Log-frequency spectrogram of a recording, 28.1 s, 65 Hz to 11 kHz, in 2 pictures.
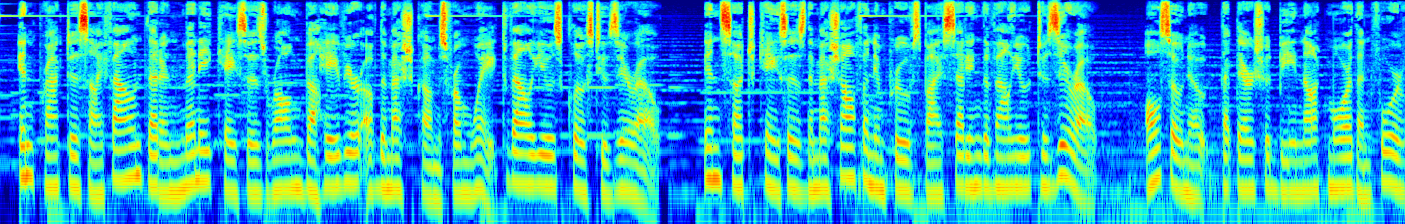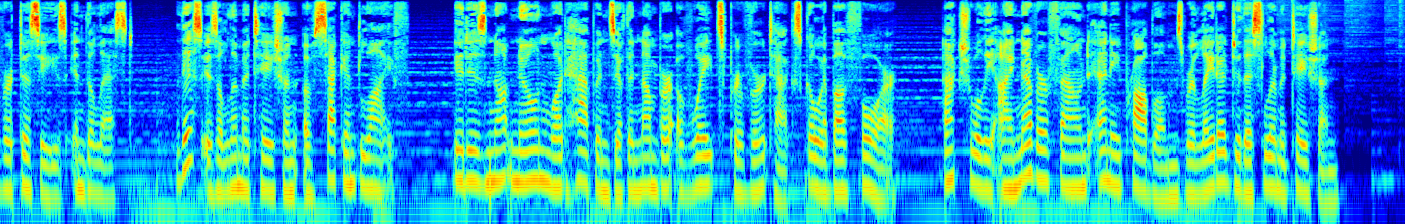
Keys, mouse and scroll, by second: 1.4-3.2 drag, 7.0-8.7 drag, 12.0-13.6 right drag, 13.3-15.0 drag, 15.2-17.0 middle drag, 17.3-19.6 right drag, 19.4-21.2 drag, 21.8-23.5 right drag, 23.0-24.6 drag, 24.9-28.1 middle drag, 27.4-28.1 right drag.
